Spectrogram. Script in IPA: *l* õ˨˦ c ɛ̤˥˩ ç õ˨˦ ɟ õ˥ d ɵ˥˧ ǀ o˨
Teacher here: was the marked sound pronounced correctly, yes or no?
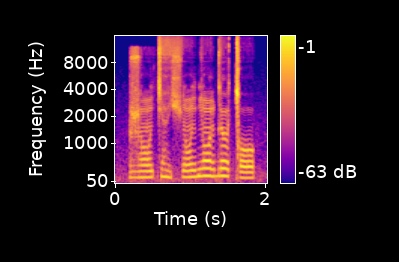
no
